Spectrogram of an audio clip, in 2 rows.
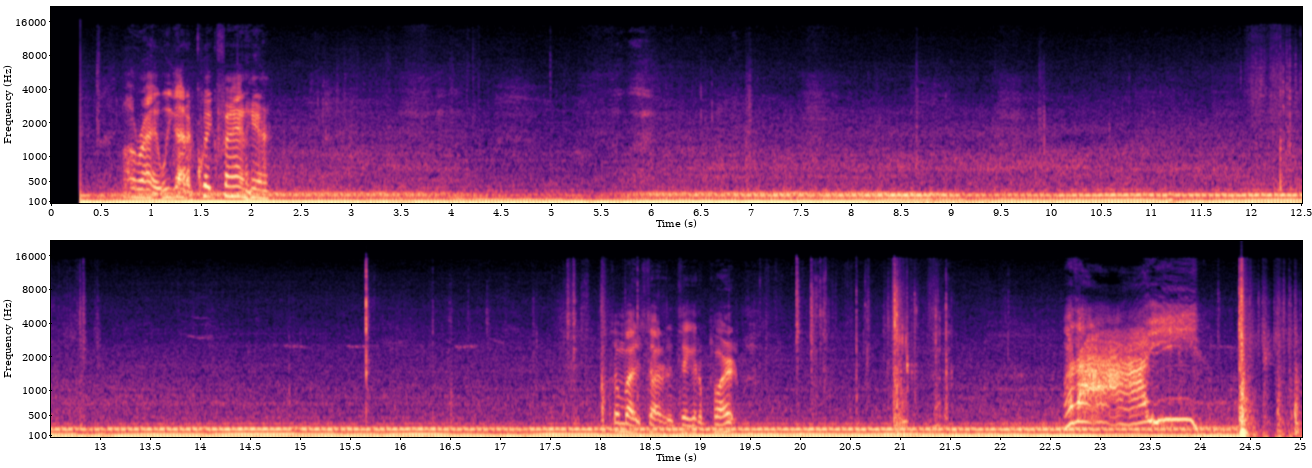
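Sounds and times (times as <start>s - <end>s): truck engine rumbling: 0.3s - 25.0s.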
